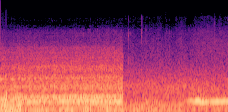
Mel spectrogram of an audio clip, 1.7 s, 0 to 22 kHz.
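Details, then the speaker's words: HyperScrambler 2 motorcycle on a cold day, before applying anti-squeal paste, newly replaced brake pads: steady droning tone while braking, dropping away then returning at next stop; disc brake squeal. "so I try to mitigate the the squeal and not bother the heck out of you guys and blow out your eardrums but it might get a little loud here so watch out"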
